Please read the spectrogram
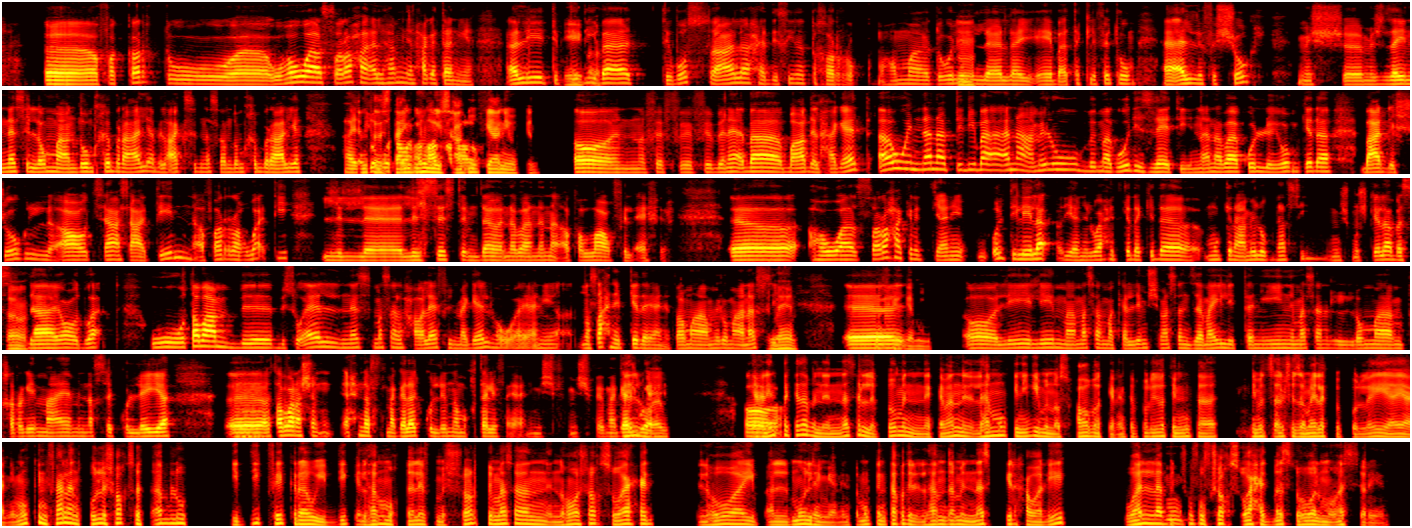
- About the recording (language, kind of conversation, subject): Arabic, podcast, احكيلي عن مرة قابلت فيها حد ألهمك؟
- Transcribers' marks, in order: in English: "للسِّيستم"; tapping; other background noise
